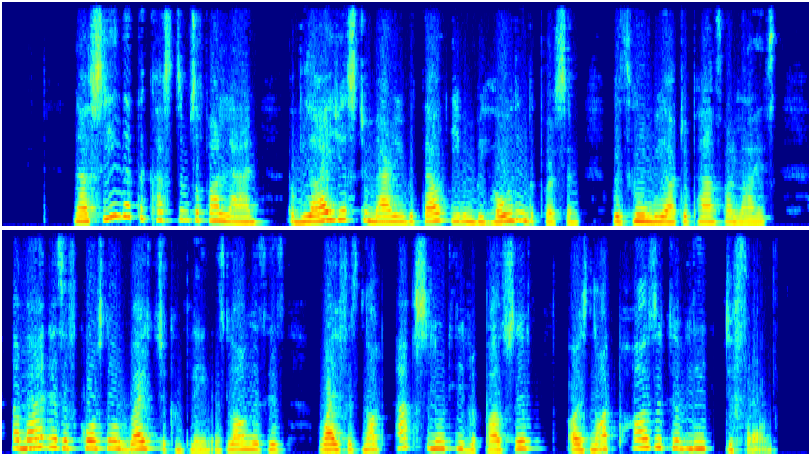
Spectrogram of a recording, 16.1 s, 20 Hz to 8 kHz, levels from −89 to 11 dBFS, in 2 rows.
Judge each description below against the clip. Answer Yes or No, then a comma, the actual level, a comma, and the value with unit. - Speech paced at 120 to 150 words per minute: No, average, 180 wpm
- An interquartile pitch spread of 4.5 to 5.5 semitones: Yes, average, 4.8 semitones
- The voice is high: Yes, high, 225 Hz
